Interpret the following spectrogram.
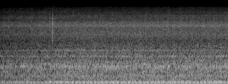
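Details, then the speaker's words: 1971 Cadillac Deville 472 V8 idling after Quadrajet carburetor restoration; slight uneven wobble in the idle persists, owner suspects something internal to the engine rather than the carburetor; rough idle. "the shaky Idol I think it's going to be something internal to the engine to be honest with you"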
